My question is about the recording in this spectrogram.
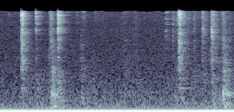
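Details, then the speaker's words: Light, crisp clicks over a quiet spinning chain as a freshly tuned mountain bike with grip shifters cycles through all gears, rapid-fire shifting slightly slower than the other; no grinding or skipping, shifting clean. "you want to make sure you get up on all gears which this bike should be perfectly tuned because I lent it to my friend and then I um I just tuned it up before I lend it to her so we should be fine and it looks like working just fine uh rapid fire a little little slower than other gear shifting"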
